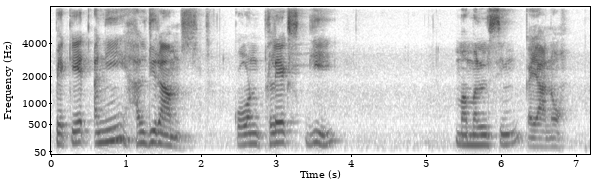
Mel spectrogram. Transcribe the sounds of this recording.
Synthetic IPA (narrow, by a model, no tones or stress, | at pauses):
peket̚ɐnihɐldiɾams | kɔnpʰleksɡi | mɐmɐlsiŋkɐjanɔ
